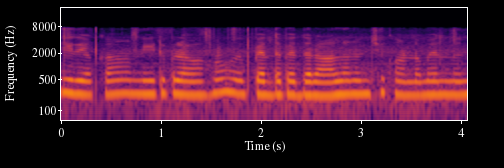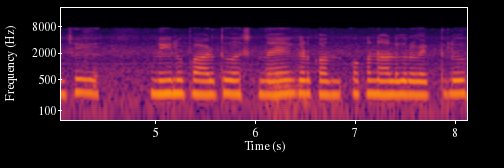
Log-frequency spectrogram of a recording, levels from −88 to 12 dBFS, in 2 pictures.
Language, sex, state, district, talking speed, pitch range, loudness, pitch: Telugu, female, Andhra Pradesh, Visakhapatnam, 145 wpm, 235-245 Hz, -21 LUFS, 240 Hz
